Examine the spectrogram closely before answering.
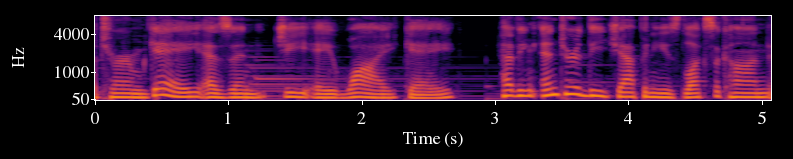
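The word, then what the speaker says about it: ゲイ: Gay in this context is written in the katakana alphabet, which is used for loanwords, but pronounced as a homophone of gay, the kanji for art and performance, as well as the first character in the word geisha.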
